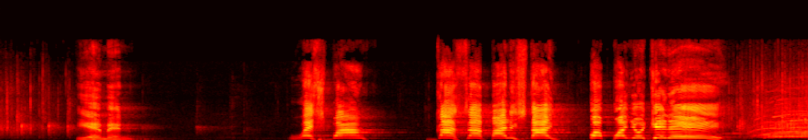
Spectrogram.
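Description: An elderly man speaks forcefully through a microphone in a large echoing hall.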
